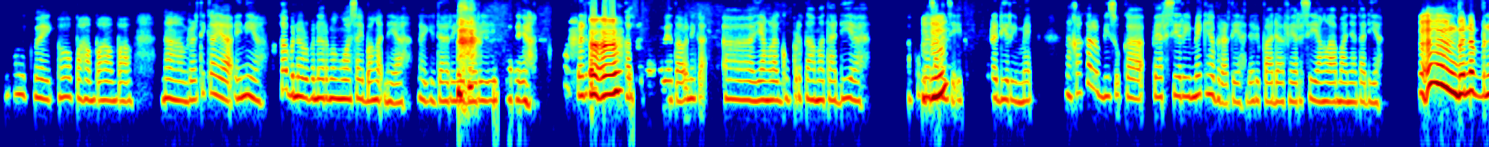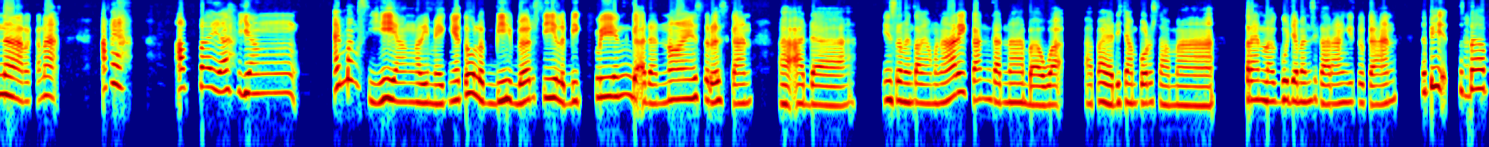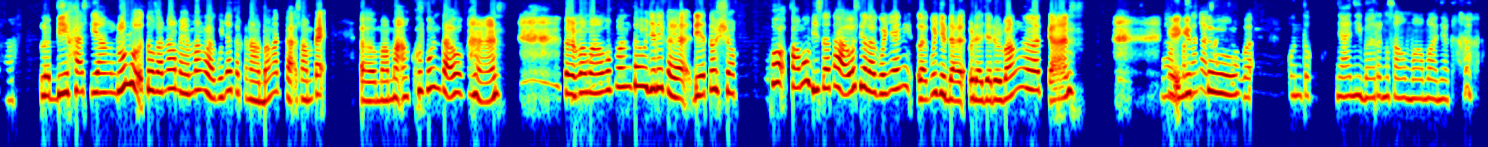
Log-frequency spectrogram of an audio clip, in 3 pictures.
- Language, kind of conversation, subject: Indonesian, podcast, Lagu apa yang selalu kamu nyanyikan saat karaoke?
- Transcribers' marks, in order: distorted speech; chuckle; laughing while speaking: "Korea"; chuckle; static; other background noise; in English: "remake"; in English: "remake-nya"; in English: "remake-nya"; in English: "clean"; in English: "noise"; laughing while speaking: "pun"; laughing while speaking: "kan"; unintelligible speech; chuckle; laughing while speaking: "Kak?"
